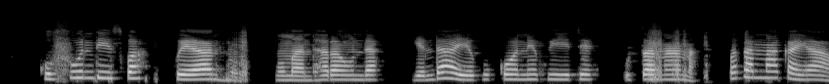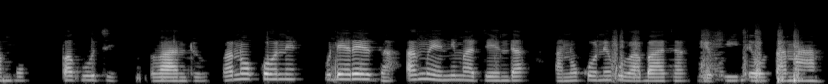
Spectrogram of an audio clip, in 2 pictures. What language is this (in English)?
Ndau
